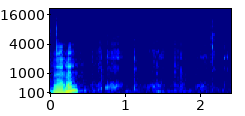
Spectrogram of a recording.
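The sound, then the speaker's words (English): Biting into and chewing a chocolate cream-filled wafer: a brief vocal sound at the start, then faint, soft crunching and mouth noises with a few sharper crisp clicks. “When we bite into it, it's going to have, like maybe frosting-like material in it. You know yeah, what I mean? It's got choco cream.”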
